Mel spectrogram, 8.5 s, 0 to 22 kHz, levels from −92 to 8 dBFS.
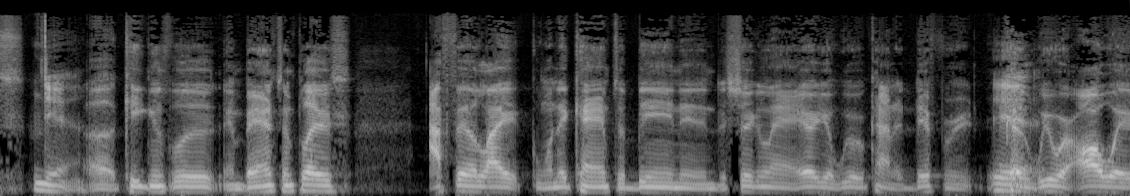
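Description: No technical faults can be heard anywhere in the recording, with the signal level, continuity and timing holding steady throughout.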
